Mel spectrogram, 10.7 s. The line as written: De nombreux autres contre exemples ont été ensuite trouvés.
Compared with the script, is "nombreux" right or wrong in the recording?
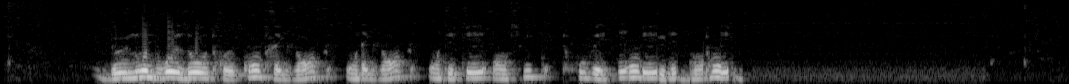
right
